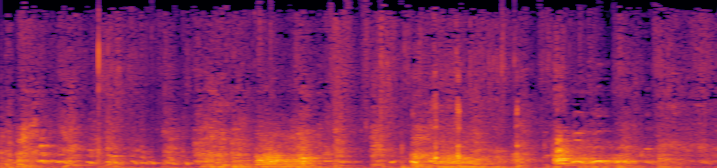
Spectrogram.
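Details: Fighting Labrador Retrievers, named Zera, Tom, Foxy and Alabel: scattered short barks and high yips between scuffling sounds, loudest in bursts near the middle and end, while people talk in Tamil alongside.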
